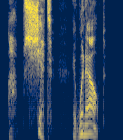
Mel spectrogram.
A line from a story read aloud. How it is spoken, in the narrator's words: stuttered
